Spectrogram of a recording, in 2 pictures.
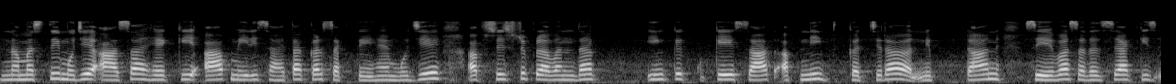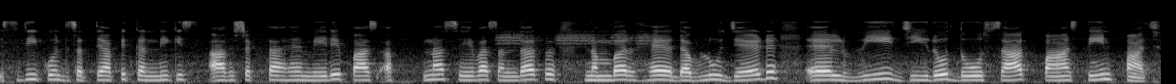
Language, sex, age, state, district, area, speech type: Hindi, female, 45-60, Uttar Pradesh, Sitapur, rural, read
